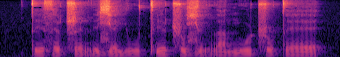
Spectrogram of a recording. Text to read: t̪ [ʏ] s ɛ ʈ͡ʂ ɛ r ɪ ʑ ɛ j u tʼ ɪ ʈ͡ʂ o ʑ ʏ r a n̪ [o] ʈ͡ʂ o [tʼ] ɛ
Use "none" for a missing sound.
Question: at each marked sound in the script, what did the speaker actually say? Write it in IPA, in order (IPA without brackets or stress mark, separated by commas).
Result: ɪ, u, t̪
